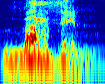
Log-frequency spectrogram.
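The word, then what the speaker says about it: Myrddin: about that all the time and the correct pronunciation for you Rick is Marvin as in the town cair vervin Marvin so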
